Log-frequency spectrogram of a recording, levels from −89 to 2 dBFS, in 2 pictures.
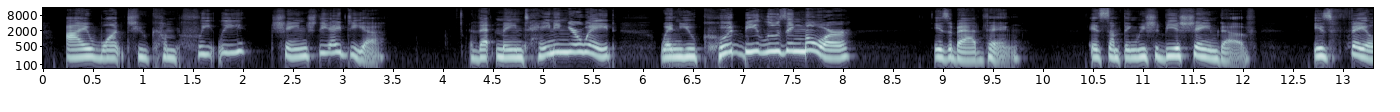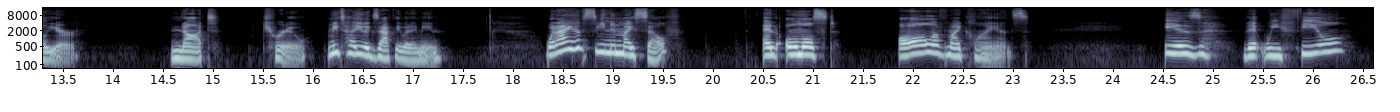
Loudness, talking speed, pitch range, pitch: -22 LUFS, 125 wpm, 190-265 Hz, 215 Hz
